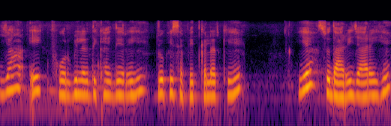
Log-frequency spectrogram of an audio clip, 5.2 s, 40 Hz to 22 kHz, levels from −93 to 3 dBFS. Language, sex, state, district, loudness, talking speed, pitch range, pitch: Hindi, female, Chhattisgarh, Rajnandgaon, -24 LUFS, 220 wpm, 180-230 Hz, 190 Hz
